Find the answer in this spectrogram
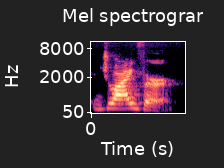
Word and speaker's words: driver: air so it's not the last syllable is very important not just for driver but for teacher for lawyer the er is a very important syllable so say driver the name of the document that we that we get you know from here in brazil from ditra is a driver's license not a driver's license a driver's license uh don't eat that last syllable driver's license driver driver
